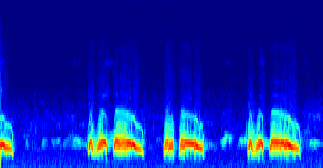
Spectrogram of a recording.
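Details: Spotted dove lure calls, three phrases each of a quick double hoot and a longer coo dropping at the end, evenly spaced about every one and a half seconds.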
